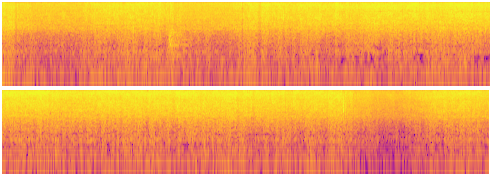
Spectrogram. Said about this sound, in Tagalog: So I use a pressure cooker para po mabilis lang ang pagluluto.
